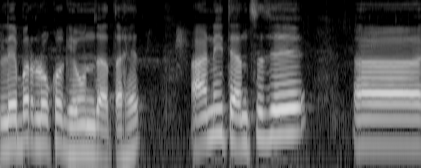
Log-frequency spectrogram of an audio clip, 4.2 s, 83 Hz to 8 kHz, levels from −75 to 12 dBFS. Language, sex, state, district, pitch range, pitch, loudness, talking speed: Marathi, male, Maharashtra, Gondia, 160-190 Hz, 160 Hz, -12 LUFS, 140 wpm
